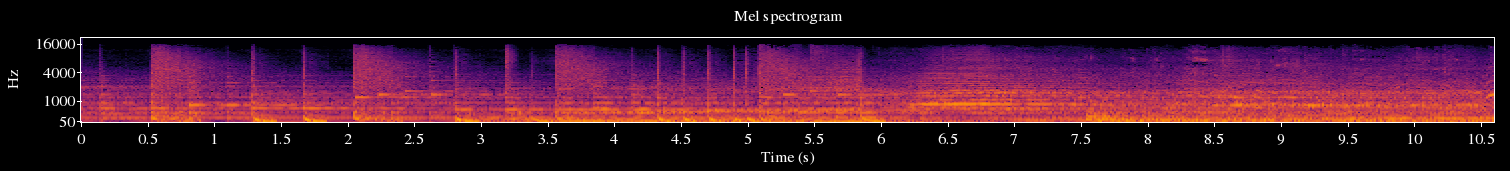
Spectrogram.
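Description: Basketball bouncing during a Cuban team's tournament game in Puerto Rico: many quick, sharp thumps of the ball on the court in rapid runs, over a steady background din.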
